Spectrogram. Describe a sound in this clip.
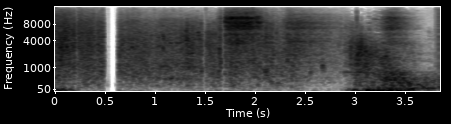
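Waves splash at the water's surface.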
